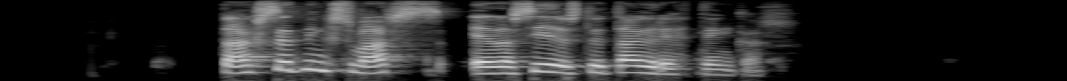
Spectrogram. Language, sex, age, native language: Icelandic, female, 40-49, Icelandic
